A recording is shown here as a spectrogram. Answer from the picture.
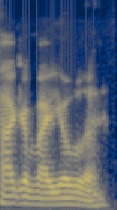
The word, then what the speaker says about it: Tagovailoa: Tua Tagovailoa. – I knew I said it wrong, babe. – What did you say? Tagovailoa? – Tagovailoa.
